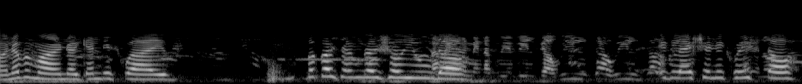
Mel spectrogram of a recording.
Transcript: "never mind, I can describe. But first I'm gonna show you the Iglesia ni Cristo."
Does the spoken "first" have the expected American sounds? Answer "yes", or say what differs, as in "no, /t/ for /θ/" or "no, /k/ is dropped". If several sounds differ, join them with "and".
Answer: no, /p/ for /f/ and /t/ is dropped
